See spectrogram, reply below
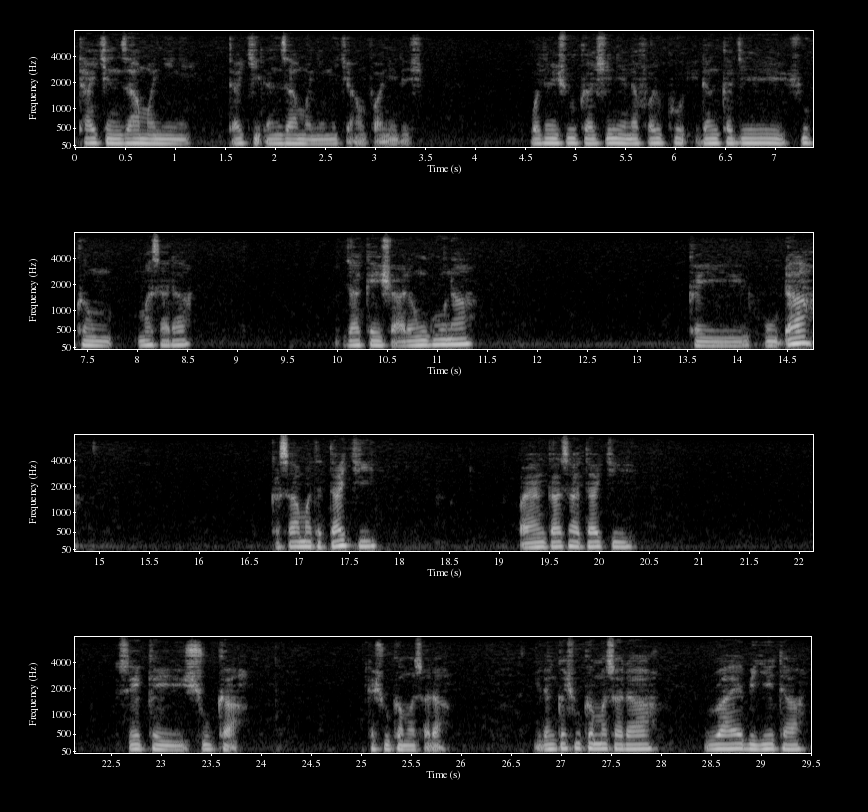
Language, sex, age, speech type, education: Hausa, male, 46-60, spontaneous, tertiary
